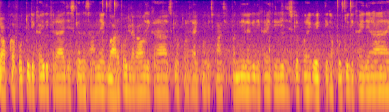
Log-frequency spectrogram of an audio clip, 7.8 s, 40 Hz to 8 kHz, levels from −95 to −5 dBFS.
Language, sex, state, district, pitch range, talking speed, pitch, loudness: Hindi, male, Bihar, Vaishali, 105-110 Hz, 300 wpm, 110 Hz, -19 LUFS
